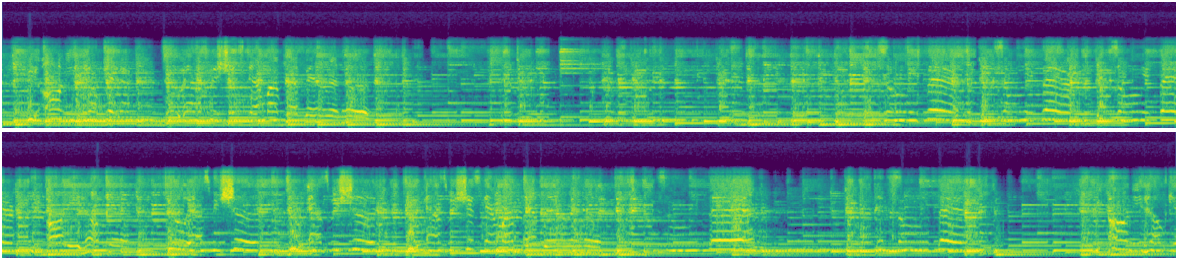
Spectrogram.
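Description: Acoustic guitar strummed in steady chords while a man sings his song along with it.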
